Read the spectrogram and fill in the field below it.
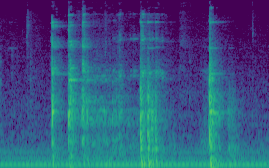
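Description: A utensil clinks and scrapes against a pan in four or five distinct strokes while seasoning is mixed into flour for a ground beef gravy, with a low steady hum underneath.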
